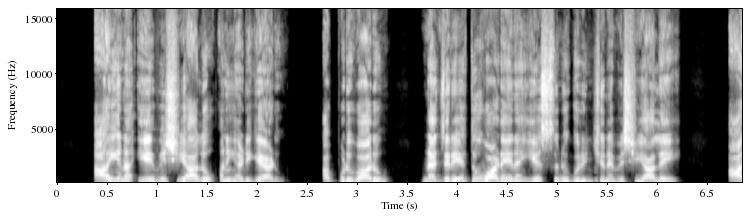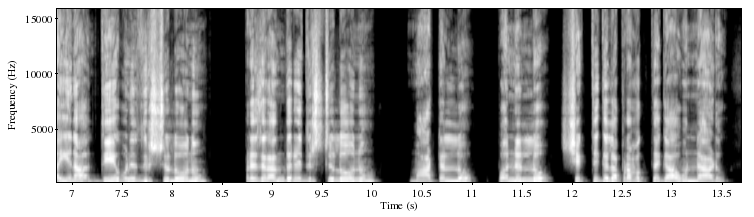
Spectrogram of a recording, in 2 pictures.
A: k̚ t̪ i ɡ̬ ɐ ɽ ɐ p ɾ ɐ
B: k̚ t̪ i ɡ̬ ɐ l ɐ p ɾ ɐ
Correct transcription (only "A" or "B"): B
